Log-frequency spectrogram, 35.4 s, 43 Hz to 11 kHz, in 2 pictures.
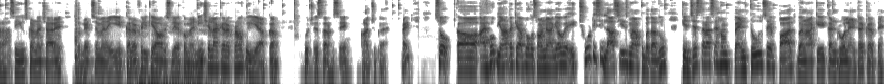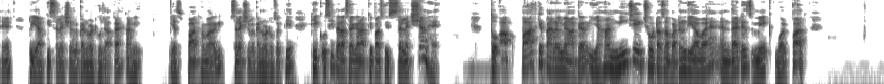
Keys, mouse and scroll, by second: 1.9 alt+BackSpace, 3.5 click, 4.5 space, 4.9-7.8 ctrl+drag, 11.3 space, 11.8-13.8 ctrl+drag, 19.0 ctrl+z, 19.7 ctrl+alt+z, 24.5-28.2 drag, 33.5 click.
